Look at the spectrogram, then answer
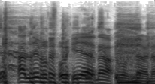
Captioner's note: laughs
